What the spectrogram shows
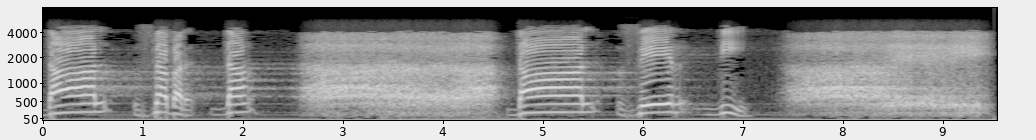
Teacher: دال کا مخرج بھی الگ ہے، یعنی زبان کی نوک اور اوپر کے سامنے والے 2 دانتوں کی جڑ، یہ اس کا مخرج ہے دال کا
